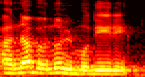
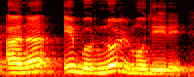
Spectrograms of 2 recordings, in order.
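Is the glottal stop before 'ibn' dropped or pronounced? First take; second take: dropped; pronounced. First: The glottal stop before ibn is dropped. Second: The glottal stop before ibn is pronounced. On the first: "ये गिर जाएगा और हो जाएगा" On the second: "असल में क्या है"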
